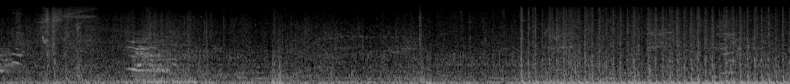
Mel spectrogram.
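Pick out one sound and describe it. Rapid gunfire rattles steadily.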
